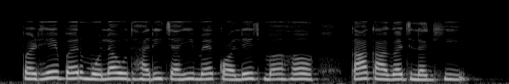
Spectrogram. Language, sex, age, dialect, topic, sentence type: Chhattisgarhi, female, 18-24, Western/Budati/Khatahi, banking, question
